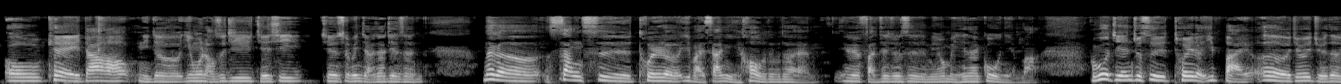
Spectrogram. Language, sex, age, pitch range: Chinese, male, 20-39, 125-160 Hz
